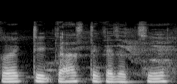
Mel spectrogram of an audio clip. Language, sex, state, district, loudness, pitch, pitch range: Bengali, male, Assam, Hailakandi, -16 LUFS, 135 Hz, 130-140 Hz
